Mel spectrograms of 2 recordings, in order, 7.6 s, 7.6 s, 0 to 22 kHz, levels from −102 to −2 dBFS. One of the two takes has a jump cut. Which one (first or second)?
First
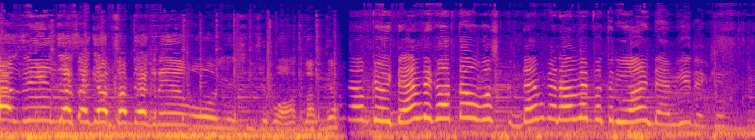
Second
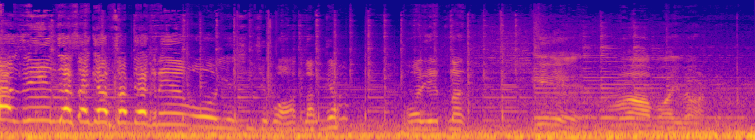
first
